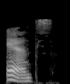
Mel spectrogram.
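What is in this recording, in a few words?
"ants", British English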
